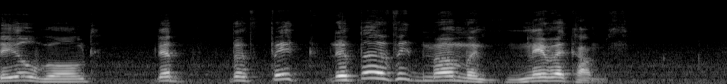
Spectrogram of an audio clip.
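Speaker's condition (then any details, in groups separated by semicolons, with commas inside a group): Cerebral palsy; some words unclear, certain letters flat, trouble formulating words, worse when mouth tires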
